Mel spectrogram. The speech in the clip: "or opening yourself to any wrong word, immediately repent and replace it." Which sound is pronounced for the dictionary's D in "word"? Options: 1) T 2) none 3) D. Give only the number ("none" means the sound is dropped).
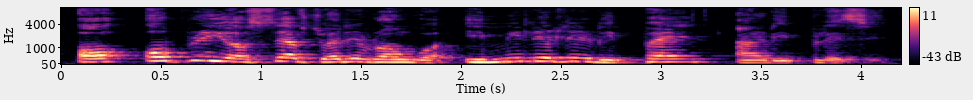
2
